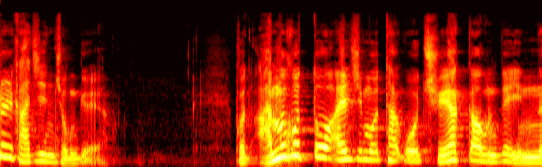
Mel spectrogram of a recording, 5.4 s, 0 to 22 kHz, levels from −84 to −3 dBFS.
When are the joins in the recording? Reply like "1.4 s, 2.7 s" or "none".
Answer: none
